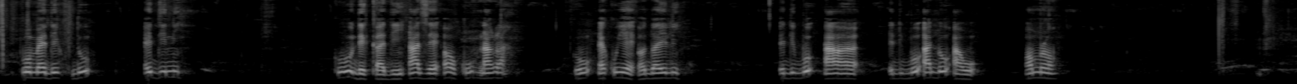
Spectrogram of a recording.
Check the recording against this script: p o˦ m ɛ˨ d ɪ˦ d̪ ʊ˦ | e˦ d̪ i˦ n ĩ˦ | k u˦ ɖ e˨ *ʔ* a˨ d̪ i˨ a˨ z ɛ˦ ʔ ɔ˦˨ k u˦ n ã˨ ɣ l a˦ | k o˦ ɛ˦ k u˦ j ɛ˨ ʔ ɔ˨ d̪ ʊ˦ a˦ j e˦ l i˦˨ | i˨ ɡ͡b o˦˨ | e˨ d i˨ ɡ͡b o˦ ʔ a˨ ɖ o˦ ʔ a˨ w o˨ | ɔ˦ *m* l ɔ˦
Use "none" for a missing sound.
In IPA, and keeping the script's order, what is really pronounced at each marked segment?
k, m

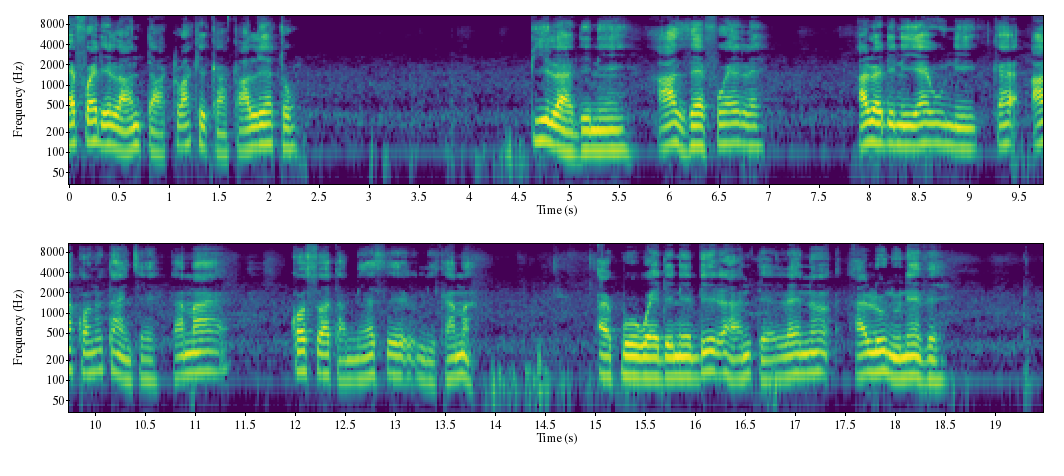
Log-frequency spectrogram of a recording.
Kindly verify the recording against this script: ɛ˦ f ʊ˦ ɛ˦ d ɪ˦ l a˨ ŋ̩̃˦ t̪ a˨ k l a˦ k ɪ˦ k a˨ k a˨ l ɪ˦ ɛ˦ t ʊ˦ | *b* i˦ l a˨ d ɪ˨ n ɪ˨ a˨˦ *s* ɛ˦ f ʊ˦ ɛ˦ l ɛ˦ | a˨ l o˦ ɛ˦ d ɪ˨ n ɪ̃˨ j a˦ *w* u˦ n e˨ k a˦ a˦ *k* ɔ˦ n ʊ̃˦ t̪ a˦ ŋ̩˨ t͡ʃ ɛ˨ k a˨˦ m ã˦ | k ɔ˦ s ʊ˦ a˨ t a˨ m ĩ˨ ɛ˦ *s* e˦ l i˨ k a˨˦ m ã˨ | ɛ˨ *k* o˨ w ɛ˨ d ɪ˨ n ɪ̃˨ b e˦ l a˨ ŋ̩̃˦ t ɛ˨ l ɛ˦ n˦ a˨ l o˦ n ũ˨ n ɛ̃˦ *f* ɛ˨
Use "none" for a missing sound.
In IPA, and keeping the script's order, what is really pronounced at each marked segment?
p, z, w, k, s, k͡p, v

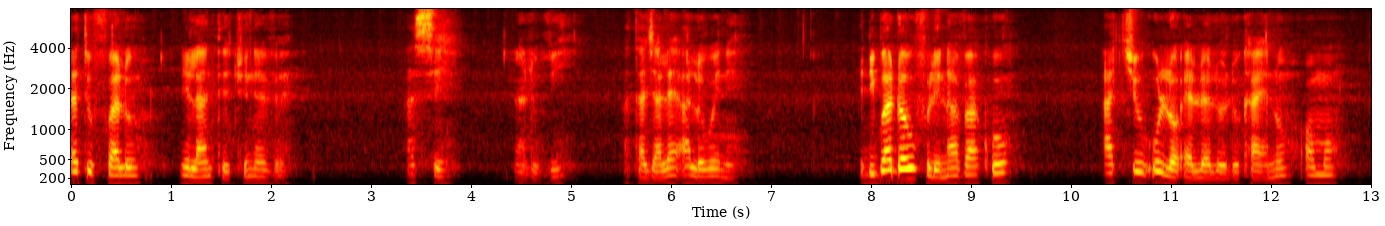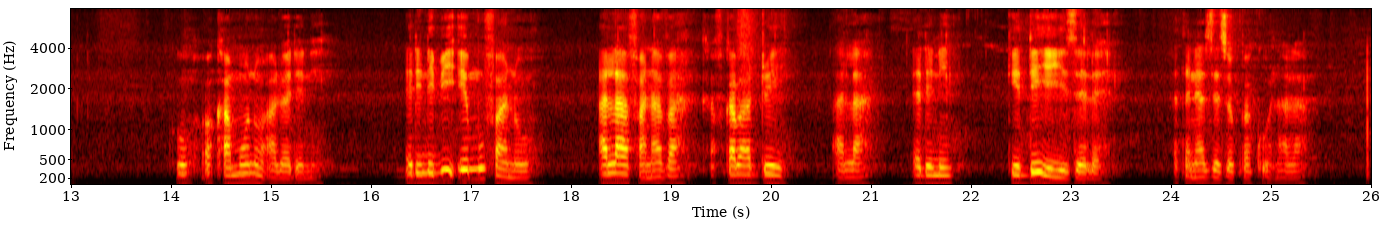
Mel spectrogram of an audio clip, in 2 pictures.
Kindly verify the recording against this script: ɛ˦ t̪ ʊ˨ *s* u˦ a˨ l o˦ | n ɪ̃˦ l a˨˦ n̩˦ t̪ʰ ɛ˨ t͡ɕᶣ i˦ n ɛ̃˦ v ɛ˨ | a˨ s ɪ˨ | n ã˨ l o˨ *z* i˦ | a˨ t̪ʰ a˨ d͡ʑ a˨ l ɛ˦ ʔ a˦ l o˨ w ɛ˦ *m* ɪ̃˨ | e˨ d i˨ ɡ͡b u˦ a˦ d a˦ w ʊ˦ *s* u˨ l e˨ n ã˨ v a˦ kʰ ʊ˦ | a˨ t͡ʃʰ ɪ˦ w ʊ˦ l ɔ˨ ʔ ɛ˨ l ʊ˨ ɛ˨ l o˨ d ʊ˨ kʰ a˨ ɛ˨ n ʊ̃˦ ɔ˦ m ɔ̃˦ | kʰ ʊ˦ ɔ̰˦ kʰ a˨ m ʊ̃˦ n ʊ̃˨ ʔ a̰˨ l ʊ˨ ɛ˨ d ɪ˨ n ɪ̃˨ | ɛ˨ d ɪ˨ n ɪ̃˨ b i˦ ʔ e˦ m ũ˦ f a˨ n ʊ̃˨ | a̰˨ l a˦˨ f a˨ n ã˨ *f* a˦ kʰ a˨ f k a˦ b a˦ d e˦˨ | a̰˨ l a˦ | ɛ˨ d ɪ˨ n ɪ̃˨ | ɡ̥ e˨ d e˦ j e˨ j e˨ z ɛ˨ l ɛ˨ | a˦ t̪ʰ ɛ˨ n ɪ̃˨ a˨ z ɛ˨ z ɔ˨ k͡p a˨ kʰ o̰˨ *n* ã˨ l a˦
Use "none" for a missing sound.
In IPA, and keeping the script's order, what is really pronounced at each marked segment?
f, v, n, f, v, n

